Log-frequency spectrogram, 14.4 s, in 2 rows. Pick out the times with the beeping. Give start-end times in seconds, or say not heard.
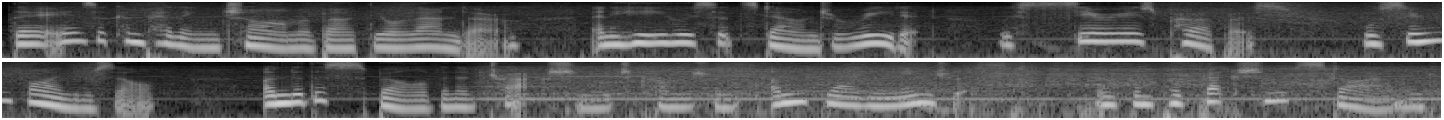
not heard.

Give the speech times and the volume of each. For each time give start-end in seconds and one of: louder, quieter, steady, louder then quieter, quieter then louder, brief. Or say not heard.
0.0-14.3 steady.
